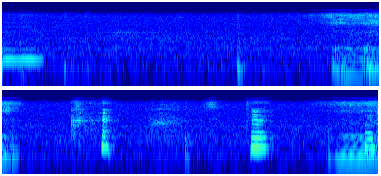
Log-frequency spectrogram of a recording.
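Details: A sleeping bulldog gives irregular low snoring snorts and rumbling breaths, with quiet room noise between; ordinary snoring.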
